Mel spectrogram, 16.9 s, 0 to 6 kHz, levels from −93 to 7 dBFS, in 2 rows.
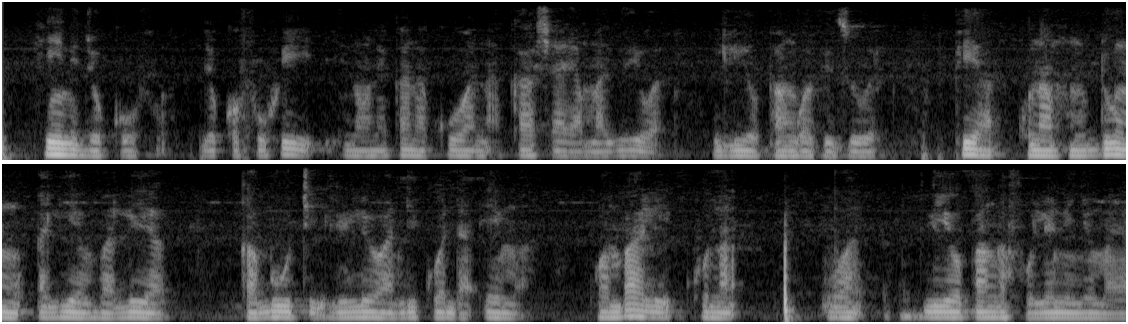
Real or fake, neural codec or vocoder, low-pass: real; none; 5.4 kHz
